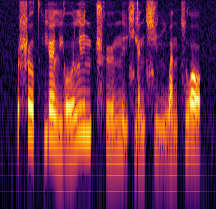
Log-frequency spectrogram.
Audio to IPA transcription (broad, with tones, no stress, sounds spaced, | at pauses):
ʂ ɤ˥˧ t̪ʰ j ɛ˥˩ l j o˧˥ ʊ̯ l i˥ n ʈ͡ʂʰ ɻ̩˧˥ n̪ ḭ˨˩ ɕ j ɛ˦ n ɕ ḭ˨˩ ŋ w a˦ n t͡s w ɔ˥˩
